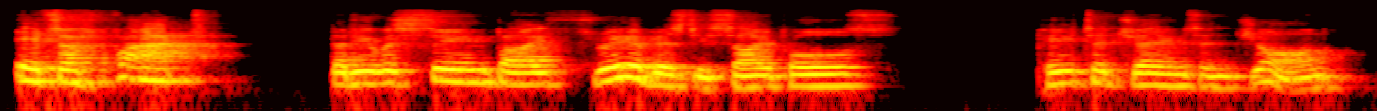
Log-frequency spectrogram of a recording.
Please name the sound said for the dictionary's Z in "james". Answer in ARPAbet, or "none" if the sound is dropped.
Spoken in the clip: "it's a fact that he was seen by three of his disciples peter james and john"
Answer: Z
